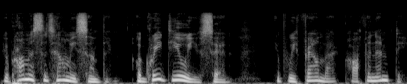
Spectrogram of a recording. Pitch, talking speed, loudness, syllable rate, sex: 155 Hz, 220 wpm, -18 LUFS, 6.8 syllables/s, male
